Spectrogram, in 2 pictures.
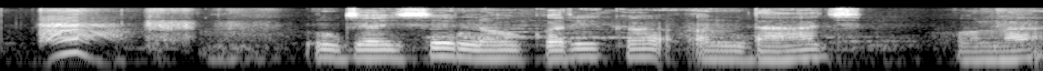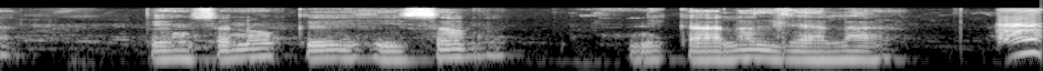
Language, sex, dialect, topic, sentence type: Bhojpuri, male, Western, banking, statement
